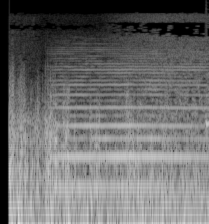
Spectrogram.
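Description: Wind on the microphone and water noise from a boat running fast across the harbour. Over it, a steady pitched tone is held for about a second and a half.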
